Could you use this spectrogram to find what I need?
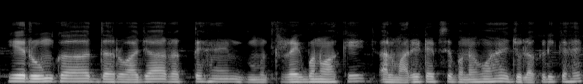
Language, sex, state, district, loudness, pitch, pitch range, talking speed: Hindi, male, Chhattisgarh, Rajnandgaon, -24 LUFS, 125 Hz, 115-135 Hz, 215 wpm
